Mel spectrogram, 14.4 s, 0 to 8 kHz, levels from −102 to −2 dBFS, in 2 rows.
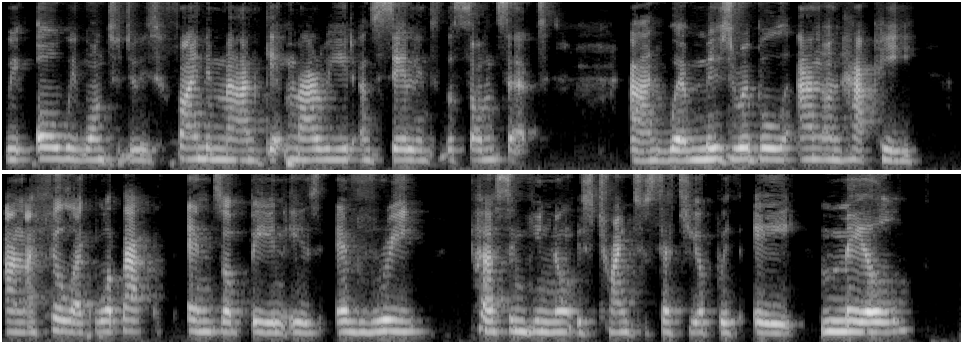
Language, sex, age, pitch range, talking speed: English, female, 20-39, 180-195 Hz, 190 wpm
